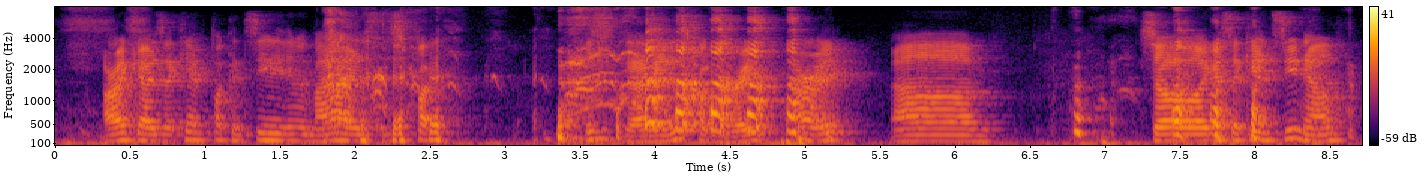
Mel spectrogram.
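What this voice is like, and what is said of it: Impression of a friend's voice. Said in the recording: “can I do a Zach impression? ... I would probably use that same tone”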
